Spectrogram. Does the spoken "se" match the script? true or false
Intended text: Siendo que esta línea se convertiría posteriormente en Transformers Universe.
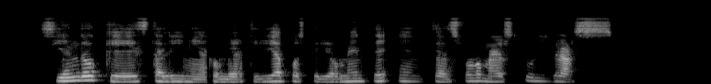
false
